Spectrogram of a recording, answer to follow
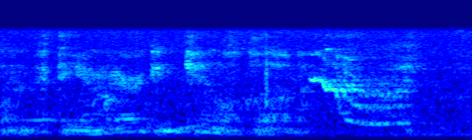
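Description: A dog whimpering, ending in a whine that falls in pitch near the end, heard over faint background speech.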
